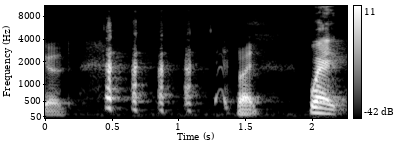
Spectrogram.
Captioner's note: laughs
